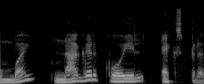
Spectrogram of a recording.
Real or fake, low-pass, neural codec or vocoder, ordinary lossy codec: fake; 14.4 kHz; vocoder, 44.1 kHz, 128 mel bands every 512 samples, BigVGAN v2; none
